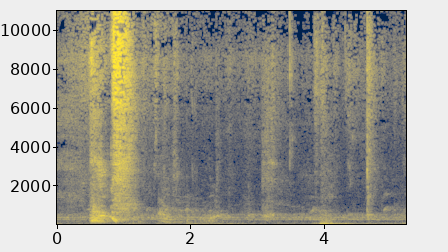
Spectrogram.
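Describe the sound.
A single sneeze bursts out near the start, sharp and breathy, followed by softer shuffling and low murmurs.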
